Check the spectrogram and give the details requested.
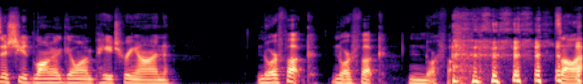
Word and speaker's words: Norfolk: I now know it is Norfolk, not Norfolk. It's Suffolk, not Suffolk.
